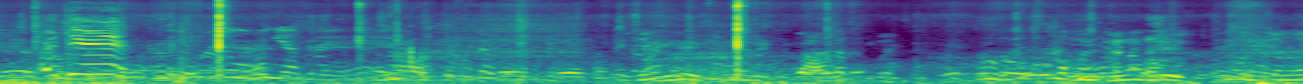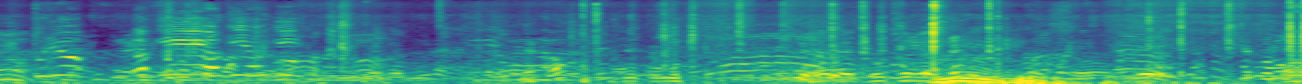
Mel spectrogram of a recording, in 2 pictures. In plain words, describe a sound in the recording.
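Men and women chat casually nearby outdoors.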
